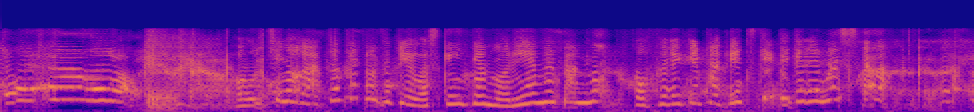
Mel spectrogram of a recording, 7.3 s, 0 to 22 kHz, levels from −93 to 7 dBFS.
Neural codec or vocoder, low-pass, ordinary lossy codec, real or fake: codec, 16 kHz, 1 kbps, FreqCodec, smaller model; none; none; fake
